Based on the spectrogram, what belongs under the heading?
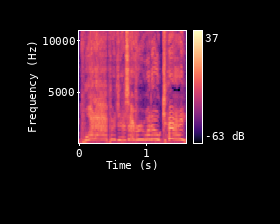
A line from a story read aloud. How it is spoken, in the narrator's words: yells from the armies, not too far away, yelling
